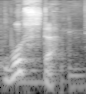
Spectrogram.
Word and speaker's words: Worcester: said it right Wester no it's it's Worster Worcester that's what I said yeah like like the sauce Worcester yeah Worcester sauce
